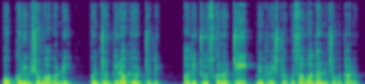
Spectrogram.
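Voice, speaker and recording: A man's voice: fairly high pitch, fairly even intonation, quick pace, warm tone, no echo, clean studio sound, natural voice. A man voicing a talkative, good-hearted young snack-shop owner in a family story, polite, chatty and matter-of-fact.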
